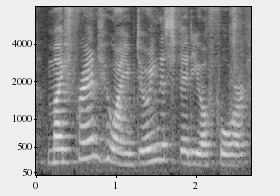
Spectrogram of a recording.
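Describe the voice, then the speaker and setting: Over noticeable background noise, a woman speaks at a moderate pace with a fairly high pitch. Her intonation is lively, in an American accent. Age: 60s. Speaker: school staff member. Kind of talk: prepared statement. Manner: formal.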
